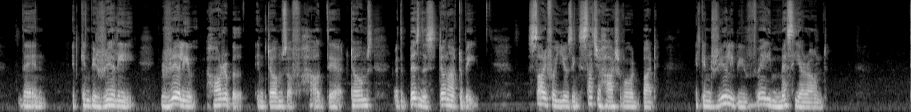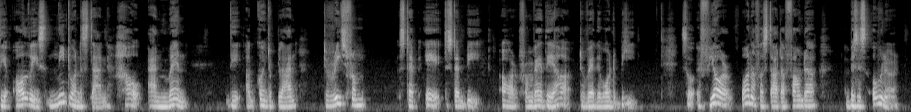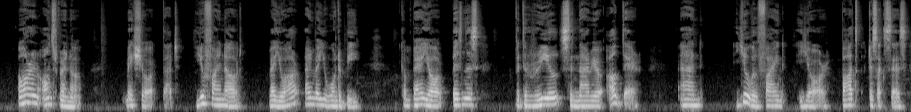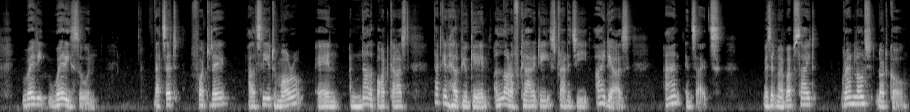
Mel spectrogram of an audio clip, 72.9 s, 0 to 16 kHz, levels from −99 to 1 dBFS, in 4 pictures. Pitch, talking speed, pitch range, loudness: 135 Hz, 120 wpm, 120-155 Hz, -24 LUFS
